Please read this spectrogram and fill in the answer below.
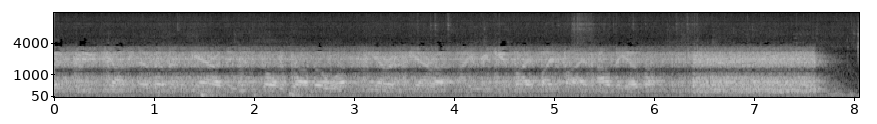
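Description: Amateur radio receiver audio on the hall speakers: a steady hiss of static with faint, garbled voices in it while the station waits for the space station to answer. It cuts off abruptly just before the end.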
